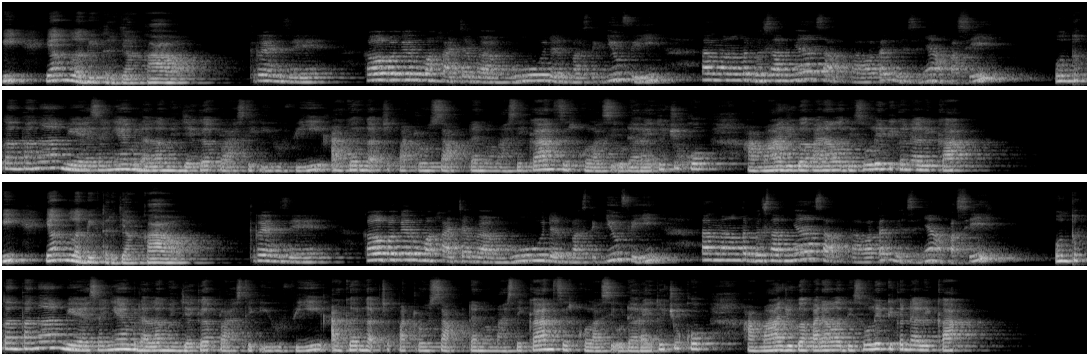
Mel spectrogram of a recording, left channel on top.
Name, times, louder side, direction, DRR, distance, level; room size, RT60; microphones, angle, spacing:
voice 1, 0.0-1.9 10.5-20.4, right 3 dB, 35° right, 1 dB, 0.3 m, -20 dB
voice 2, 2.5-3.2 3.6-9.9, right 1 dB, 65° right, 0 dB, 0.9 m, -24 dB
5.2 x 2.2 x 3.9 m, 1.0 s
head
